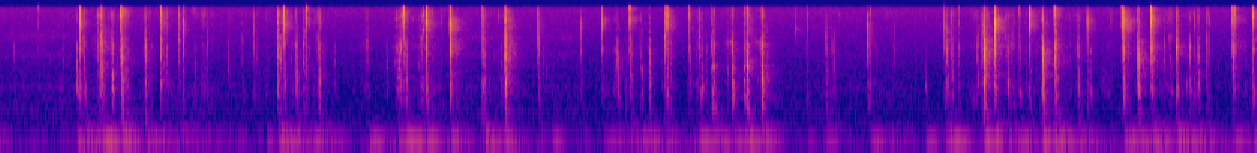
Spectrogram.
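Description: Long painted nails and fingertips type rapidly on a pastel plastic, typewriter-style computer keyboard with round retro keycaps and hollow keys. Dense, short, bright clicks and taps come in quick bursts over a steady low rumble, each dying away almost instantly.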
